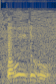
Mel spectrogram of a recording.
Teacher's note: بضم الواو وسكون اللام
